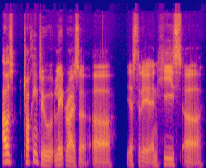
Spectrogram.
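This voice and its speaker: A man's voice: low voice, very animated, measured pace, clear, resonant tone, no room sound, studio quality. A man hosting a podcast in casual chat, upbeat and teasing, keeping things moving. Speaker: podcast host.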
